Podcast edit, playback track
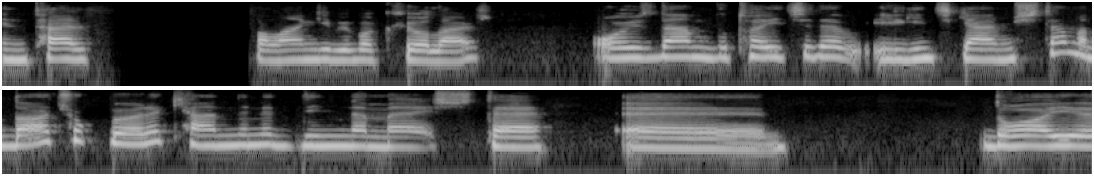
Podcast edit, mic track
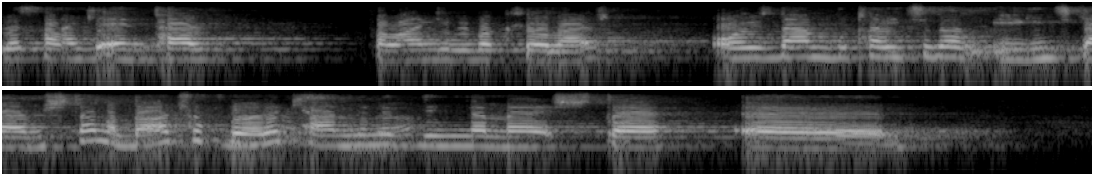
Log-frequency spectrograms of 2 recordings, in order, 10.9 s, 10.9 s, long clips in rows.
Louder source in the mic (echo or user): echo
